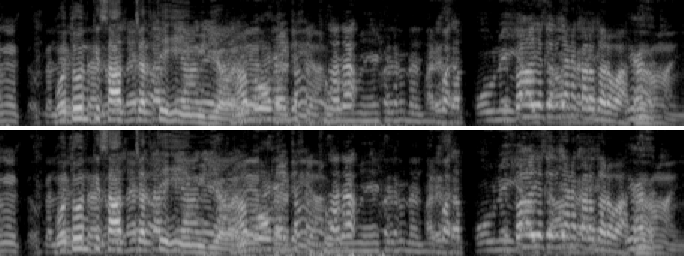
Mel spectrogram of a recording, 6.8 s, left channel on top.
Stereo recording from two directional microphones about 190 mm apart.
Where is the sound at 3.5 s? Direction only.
20° right (ahead or behind).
